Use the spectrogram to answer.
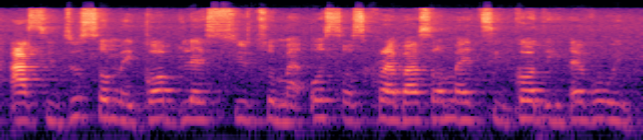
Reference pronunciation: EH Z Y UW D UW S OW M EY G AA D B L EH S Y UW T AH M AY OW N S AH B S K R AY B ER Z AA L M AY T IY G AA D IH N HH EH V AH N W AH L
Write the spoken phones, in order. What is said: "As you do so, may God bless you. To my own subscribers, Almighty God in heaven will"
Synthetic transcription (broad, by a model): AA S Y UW D UW S OW M EY G AA D B L EH S Y UW T AH M AY OW N S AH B S K R AY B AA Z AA M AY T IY G AA D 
